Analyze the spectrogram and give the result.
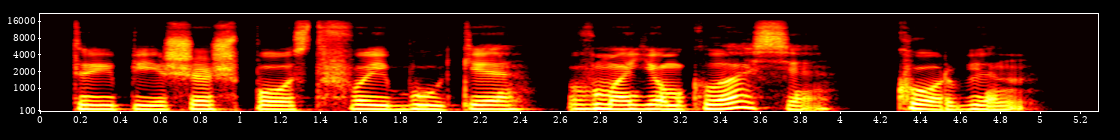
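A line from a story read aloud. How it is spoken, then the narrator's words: Terrifying growl. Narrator (Russian): Орион зарычал, и веселье в комнате было полностью уничтожено его ужасающим тоном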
